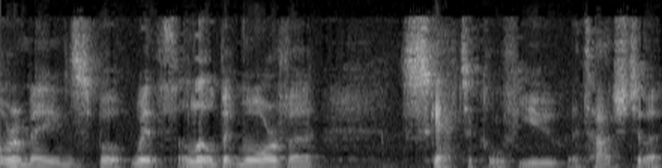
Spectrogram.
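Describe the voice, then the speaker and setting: A man speaks with a Liverpool accent. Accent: Liverpool (Scouse). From northern England, Liverpool. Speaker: conference speaker, security student. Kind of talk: conference talk. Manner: casual, hesitant fillers.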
